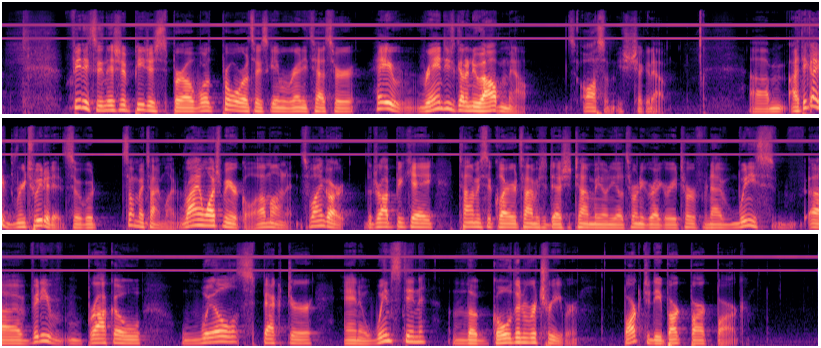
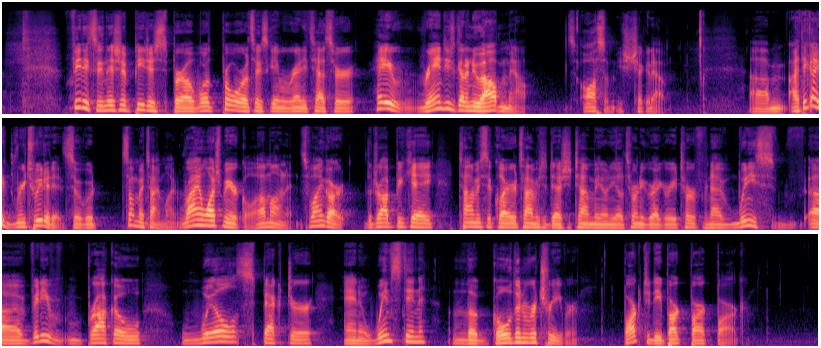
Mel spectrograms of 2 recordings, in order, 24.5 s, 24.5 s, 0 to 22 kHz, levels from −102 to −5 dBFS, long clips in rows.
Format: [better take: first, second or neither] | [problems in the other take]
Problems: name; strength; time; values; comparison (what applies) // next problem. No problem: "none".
second | high-pitched whine; noticeable; throughout; 9.5 kHz, 15 dB below the speech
